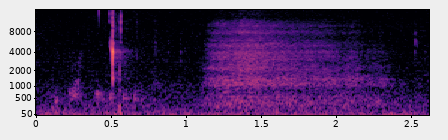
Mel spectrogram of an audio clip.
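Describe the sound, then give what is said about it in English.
A deep breath drawn in through the nose during a guided relaxation exercise. It is a soft, airy inhale lasting over a second, preceded by a brief click, and faint throughout. “begin to take a few deep breaths, inhaling in through your nose,”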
